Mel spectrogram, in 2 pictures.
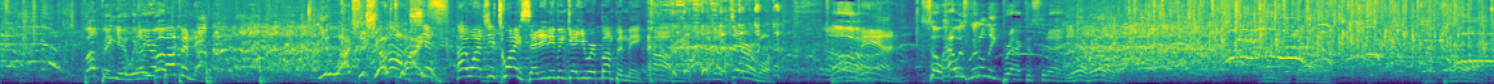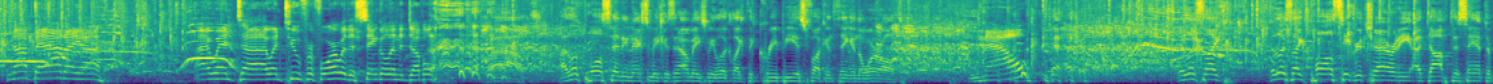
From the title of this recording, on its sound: in the crowd of Bumping Mics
